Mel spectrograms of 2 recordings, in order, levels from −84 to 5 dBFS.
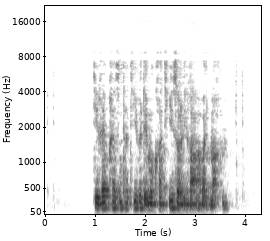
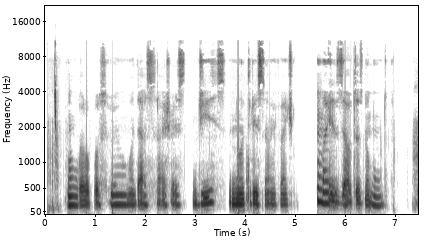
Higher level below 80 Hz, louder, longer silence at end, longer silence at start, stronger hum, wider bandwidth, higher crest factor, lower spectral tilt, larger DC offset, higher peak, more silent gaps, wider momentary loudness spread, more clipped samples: second, -64 dBFS vs -52 dBFS; about the same, -19 LUFS vs -17 LUFS; first, 0.7 s vs 0 s; first, 0.95 s vs 0.05 s; neither; second, 7.8 kHz vs 11.5 kHz; about the same, 18 dB vs 18 dB; first, -7.5 dB/octave vs -5.5 dB/octave; neither; about the same, -2 dBFS vs 0 dBFS; second, none vs 2.84-2.94 s, 5.09-5.42 s, 7.13-7.23 s; second, 7 LU vs 10 LU; neither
